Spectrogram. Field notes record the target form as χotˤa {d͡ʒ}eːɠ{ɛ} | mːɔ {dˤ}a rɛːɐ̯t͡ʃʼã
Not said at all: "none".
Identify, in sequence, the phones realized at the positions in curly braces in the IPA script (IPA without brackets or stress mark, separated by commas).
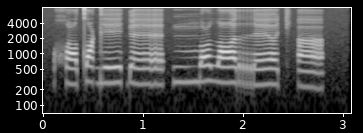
ɡ, ɛː, ðˤ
